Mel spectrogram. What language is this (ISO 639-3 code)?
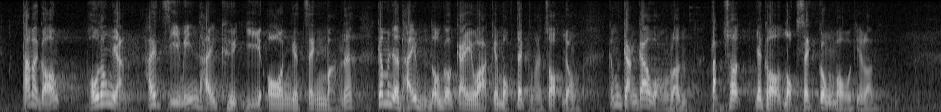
yue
